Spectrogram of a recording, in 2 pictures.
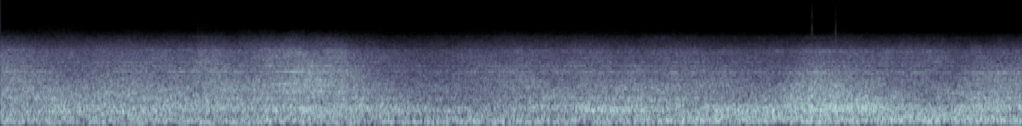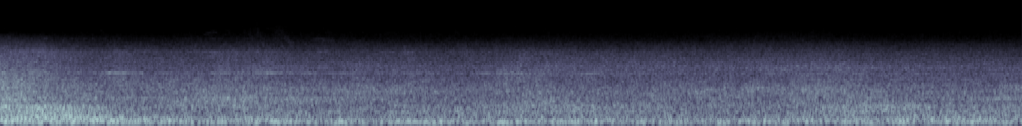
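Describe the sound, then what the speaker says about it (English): Rolls-Royce Trent jet engines on an airliner departing westbound at London Heathrow Airport give a loud, steady roaring hum that swells, then eases slightly as the aircraft moves away, with no talk. "Listen to the hum of those Trents, man."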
